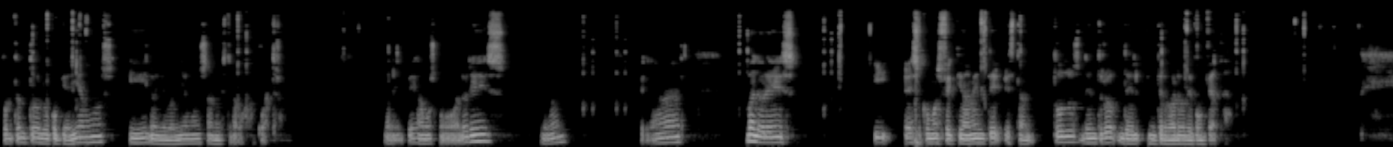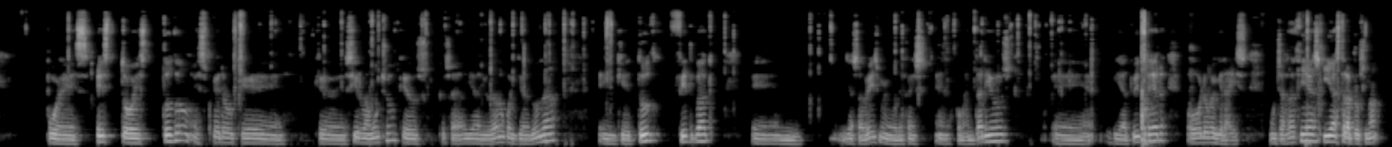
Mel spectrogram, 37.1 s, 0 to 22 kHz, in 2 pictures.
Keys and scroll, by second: 0.9 shift+super+c, 22.2 shift+Down, 23.5 shift+super+Up, 23.7 shift+super+Left, 24.3 shift+super+Down, 25.1 shift+super+Left, 31.6 shift+super+Left, 31.8 super+Up, 32.7 shift+super+Left.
